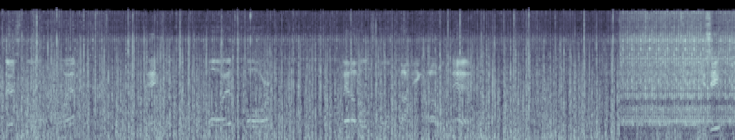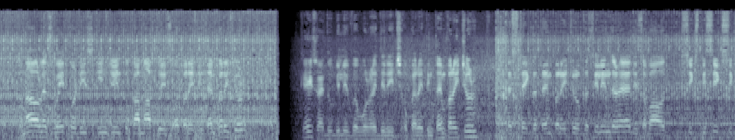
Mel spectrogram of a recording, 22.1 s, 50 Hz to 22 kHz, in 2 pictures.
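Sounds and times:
diesel engine idling with clatter: 0:00.0 - 0:22.0.

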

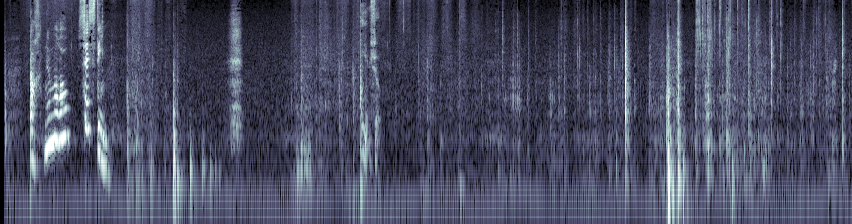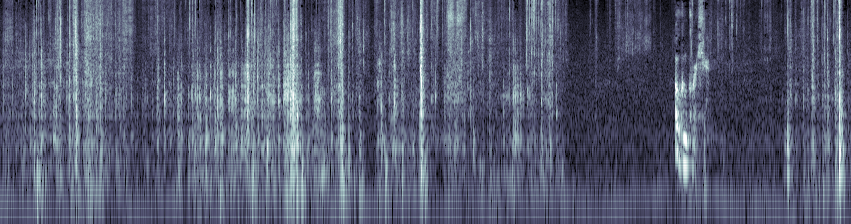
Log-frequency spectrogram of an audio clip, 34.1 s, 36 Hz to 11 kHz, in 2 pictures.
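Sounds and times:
paper crinkling and tearing: 0:13.8 - 0:30.2, 0:30.8 - 0:34.0.

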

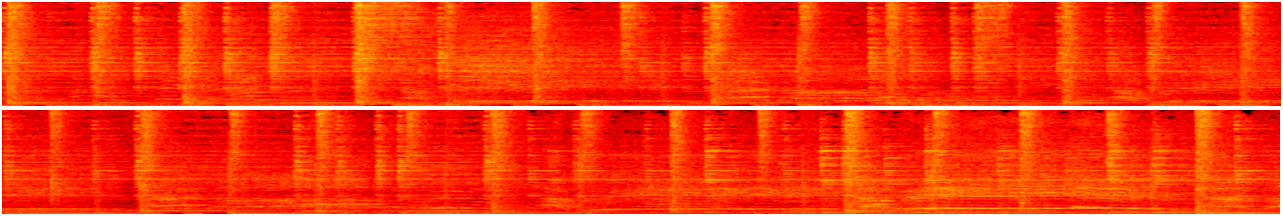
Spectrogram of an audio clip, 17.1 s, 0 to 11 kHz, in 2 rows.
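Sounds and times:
drum kit with cymbals: 0:00.0 - 0:17.0
keyboard bass notes: 0:00.0 - 0:17.0
voices singing together: 0:00.0 - 0:17.0.

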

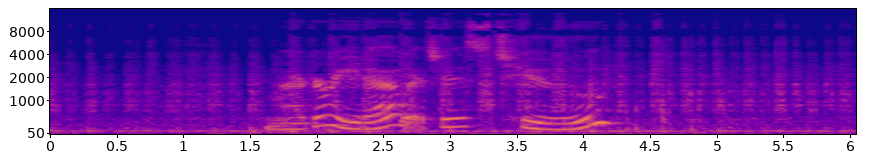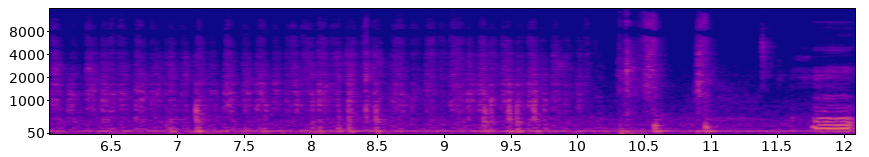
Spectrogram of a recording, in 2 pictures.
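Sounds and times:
scratch-off coating being scraped: 0:00.0 - 0:10.7.

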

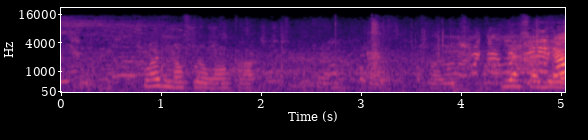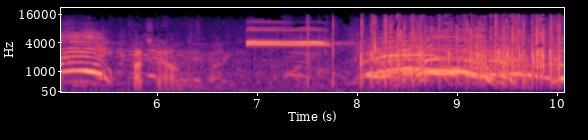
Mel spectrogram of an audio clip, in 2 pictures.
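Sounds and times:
crowd cheering and yelling: 0:07.3 - 0:10.0
people clapping: 0:07.4 - 0:10.0.

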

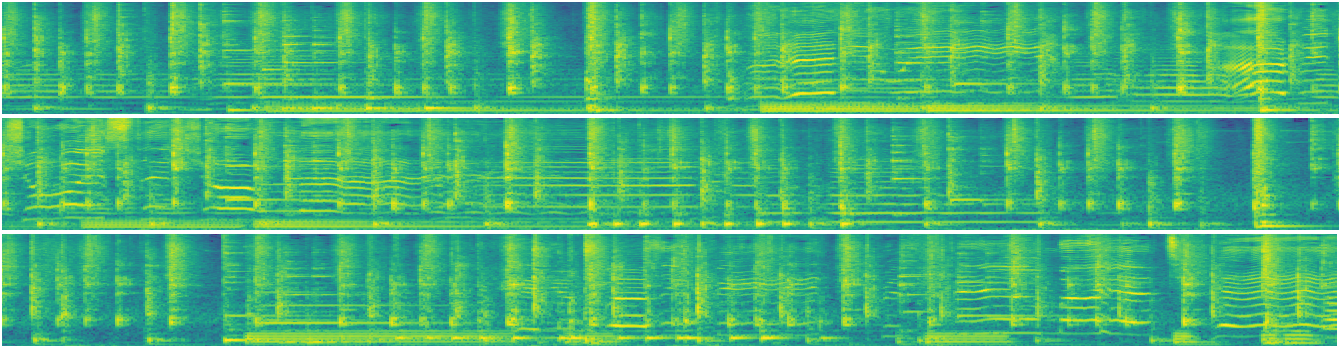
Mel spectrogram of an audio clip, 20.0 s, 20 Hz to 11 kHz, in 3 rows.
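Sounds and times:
horns holding a chord: 0:00.0 - 0:12.3
hand drum and shaker: 0:00.0 - 0:20.0
latin band playing: 0:00.0 - 0:20.0
bass line: 0:01.0 - 0:10.6.

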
